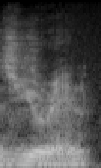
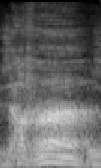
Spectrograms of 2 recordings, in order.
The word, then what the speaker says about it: Zarin: introduce you as Zurin. Zurin. So you're pissed. Ha ha ha ha ha ha. Oh. Wrong pronunciation. It should be Zarin.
